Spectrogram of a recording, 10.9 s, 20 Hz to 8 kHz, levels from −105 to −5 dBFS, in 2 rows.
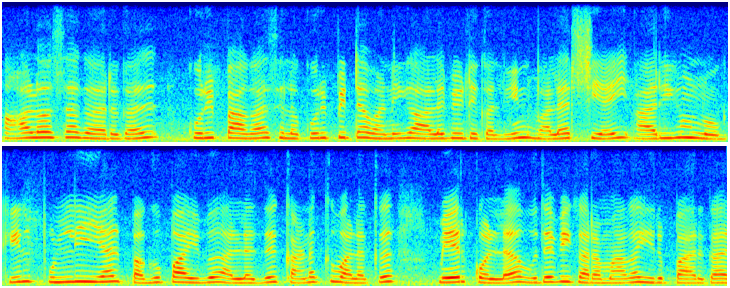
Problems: constant background noise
